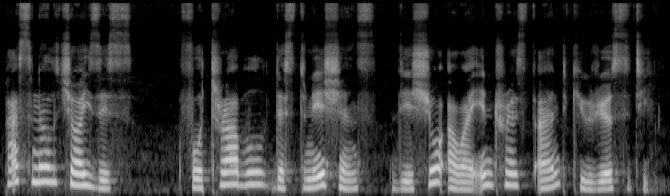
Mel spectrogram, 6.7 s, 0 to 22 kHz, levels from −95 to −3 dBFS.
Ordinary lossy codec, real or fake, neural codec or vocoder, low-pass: none; real; none; none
